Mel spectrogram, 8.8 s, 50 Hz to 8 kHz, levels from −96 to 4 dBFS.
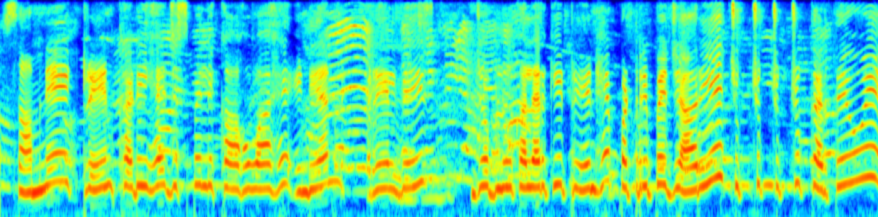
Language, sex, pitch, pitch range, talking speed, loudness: Urdu, female, 365 Hz, 335-390 Hz, 190 wpm, -16 LUFS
